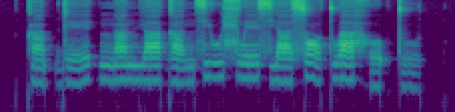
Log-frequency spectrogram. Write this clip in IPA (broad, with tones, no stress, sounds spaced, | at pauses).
k ã˨ t̚ ɡ e˨˦ | n̪ ã˧ n j a˧ ɡ a˧ n s j u˦ ɕ w e˦ s j a˧ s ɔ˥˧ t̪ w a˦ h o˨ ʔ t̪ u˨ t̚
